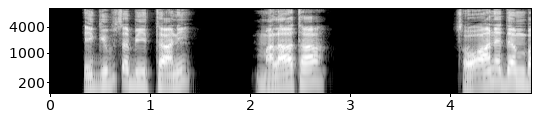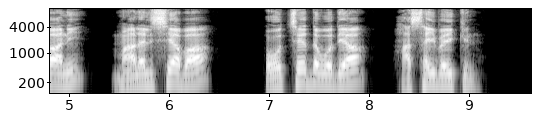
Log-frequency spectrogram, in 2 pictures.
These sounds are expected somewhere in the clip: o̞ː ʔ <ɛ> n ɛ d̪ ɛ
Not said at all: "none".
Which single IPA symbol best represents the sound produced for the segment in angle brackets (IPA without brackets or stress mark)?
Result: a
